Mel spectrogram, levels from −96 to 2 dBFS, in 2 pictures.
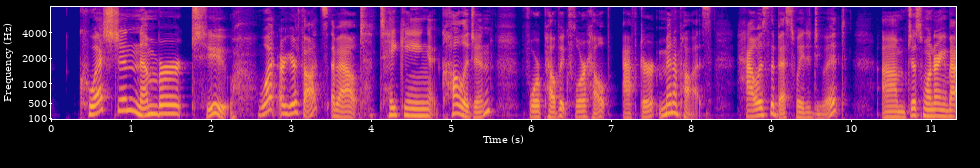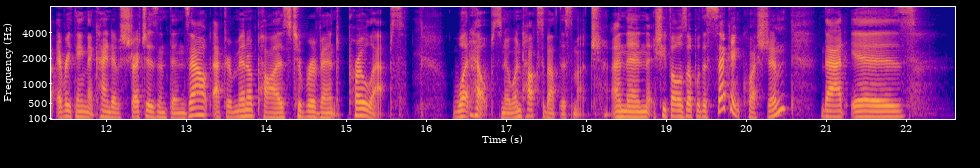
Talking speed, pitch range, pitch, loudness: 160 wpm, 140-175 Hz, 145 Hz, -20 LUFS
